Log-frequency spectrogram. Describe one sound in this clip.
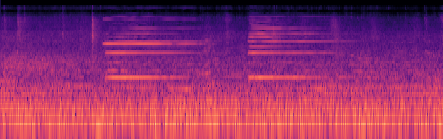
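An elevator chime beeps twice.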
